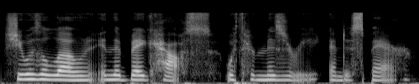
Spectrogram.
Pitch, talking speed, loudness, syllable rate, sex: 205 Hz, 170 wpm, -19 LUFS, 4.6 syllables/s, female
